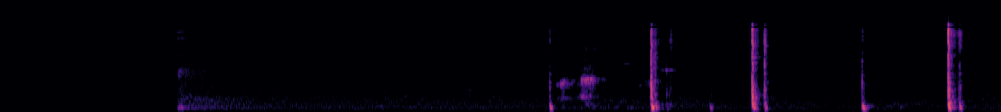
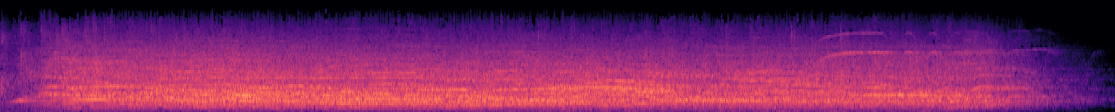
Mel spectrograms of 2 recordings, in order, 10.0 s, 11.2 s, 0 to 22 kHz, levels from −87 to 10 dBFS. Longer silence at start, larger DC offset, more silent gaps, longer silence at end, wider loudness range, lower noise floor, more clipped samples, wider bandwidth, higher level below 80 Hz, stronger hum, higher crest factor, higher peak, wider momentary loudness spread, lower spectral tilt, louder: first, 5.5 s vs 0 s; neither; neither; second, 0.4 s vs 0.6 s; first, 18 LU vs 4 LU; first, -82 dBFS vs -51 dBFS; neither; second, 9.4 kHz vs 13.5 kHz; second, -82 dBFS vs -56 dBFS; neither; first, 40 dB vs 16 dB; about the same, -4 dBFS vs -4 dBFS; first, 21 LU vs 7 LU; about the same, -3 dB/octave vs -4 dB/octave; second, -35 LUFS vs -19 LUFS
